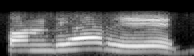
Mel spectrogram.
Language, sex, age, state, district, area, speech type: Odia, female, 18-30, Odisha, Balangir, urban, conversation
